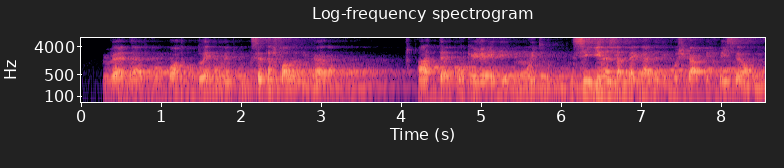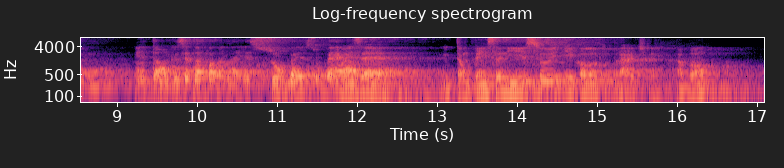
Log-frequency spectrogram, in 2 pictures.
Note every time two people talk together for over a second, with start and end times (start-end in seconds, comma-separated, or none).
none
